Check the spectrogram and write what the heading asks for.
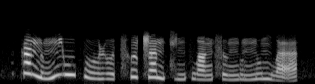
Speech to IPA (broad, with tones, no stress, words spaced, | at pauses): ka˥˩nʊ˧˥ŋn̪jo˥ʊ̯ po˥ʊ̯ɻɤ˥˧ t͡sʰɤ˥˧ʈ͡ʂa˥˩n t͡ɕi˧˥ŋfwɑ˧˥ŋsɤ˧˥ŋṵ˨˩ n̪u˥mwä̰˨˩˦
